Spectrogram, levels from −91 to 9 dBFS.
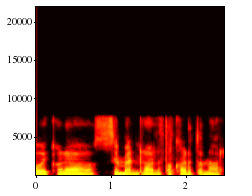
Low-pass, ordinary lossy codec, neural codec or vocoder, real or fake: none; none; codec, 16 kHz, 4 kbps, X-Codec, HuBERT features, trained on general audio; fake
